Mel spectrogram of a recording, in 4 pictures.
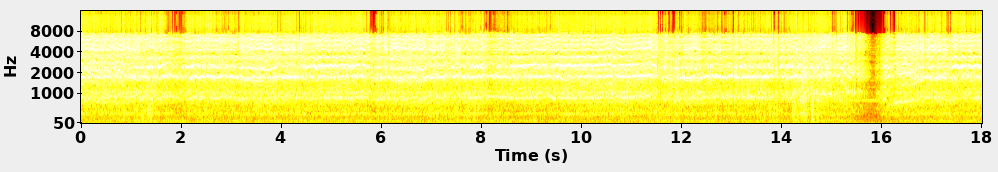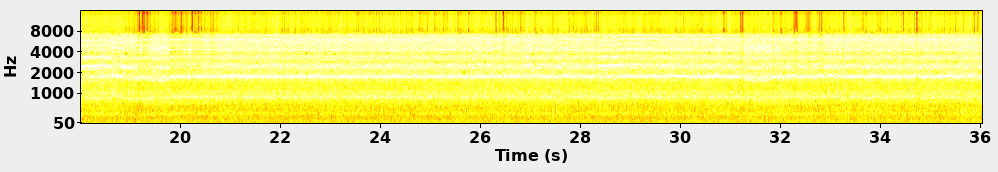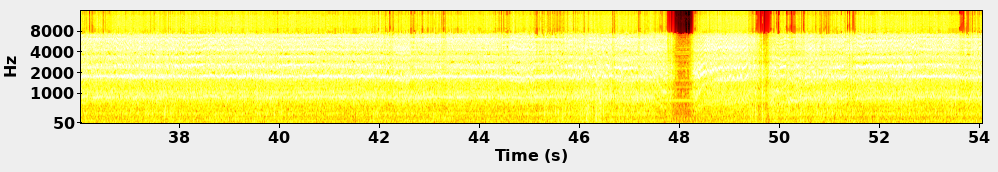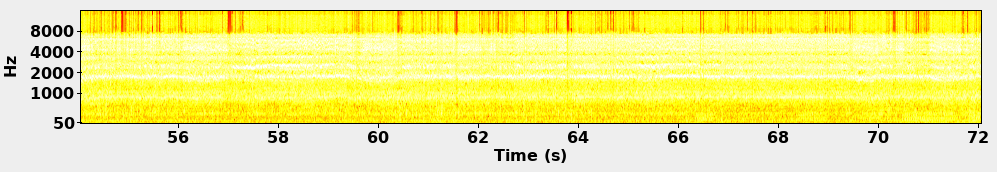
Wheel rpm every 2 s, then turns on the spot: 220, 230, 220, 220, 230, 220, 230, 200, 160, 220, 230, 240, 230, 230, 230, 230, 230, 230, 230, 230, 230, 230, 230, 200, 120, 180, 220, 230, 220, 220, 230, 230, 230, 230, 230, 230.
none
